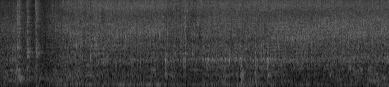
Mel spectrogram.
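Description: Skin searing in a hot pan, starting with a few sharp clanks and then settling into a loud, dense, continuous sizzle with occasional pops and crackles, heard up close.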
